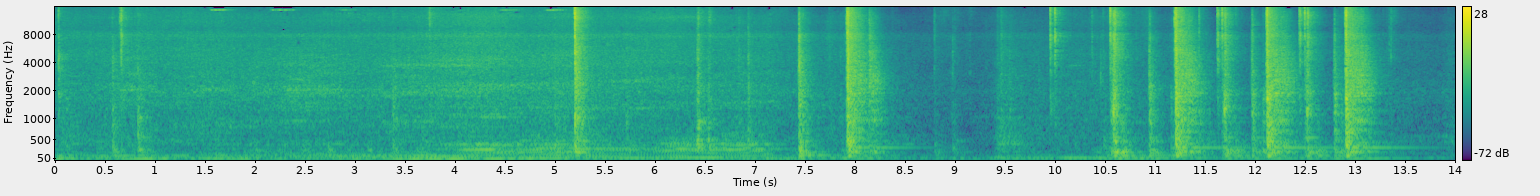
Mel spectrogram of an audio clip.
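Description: Hands working wire connectors and metal parts inside an opened microwave oven, at the door microswitches: a low handling rumble, then sharp clicks and knocks, one about five seconds in, two near eight seconds, and a quick run of them near the end.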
